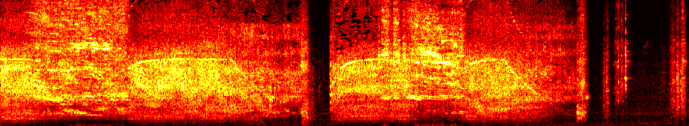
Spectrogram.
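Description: An angle grinder whines loudly as it cuts metal.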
